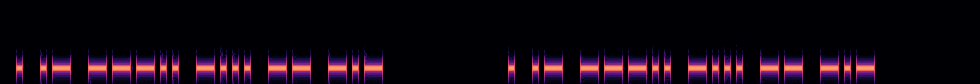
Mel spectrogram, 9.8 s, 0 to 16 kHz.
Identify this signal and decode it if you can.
Morse code, heard as a keyed tone, about 20 wpm, 700 Hz. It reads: EA8BMK EA8BMK
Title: DXCC-100 Call Signs - 6 Characters - Repeated 2x - 20wpm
